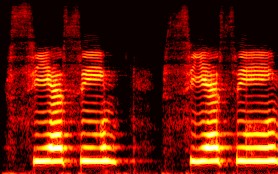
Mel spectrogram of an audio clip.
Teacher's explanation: స కింద య వత్తు వచ్చినప్పుడు కొంచెం ఒత్తి పలకాలండి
